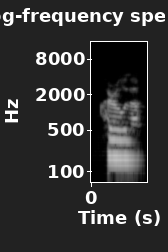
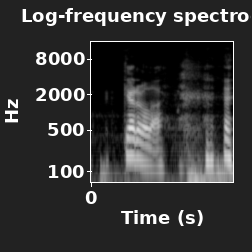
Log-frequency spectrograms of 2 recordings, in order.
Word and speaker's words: Kerala: This is like in Kerala, What's Karola? the It's city. Kerala. Get, excuse me, Kerala. Yeah, you gotta pronounce the states right, okay?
